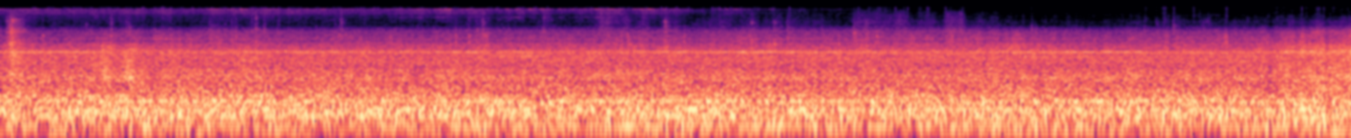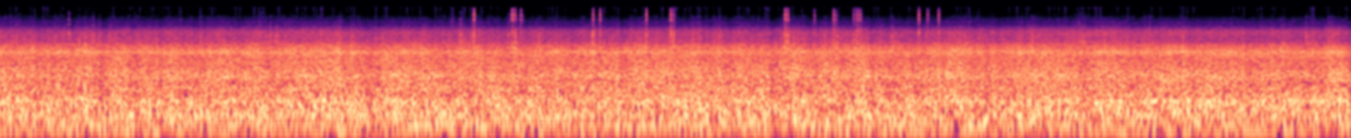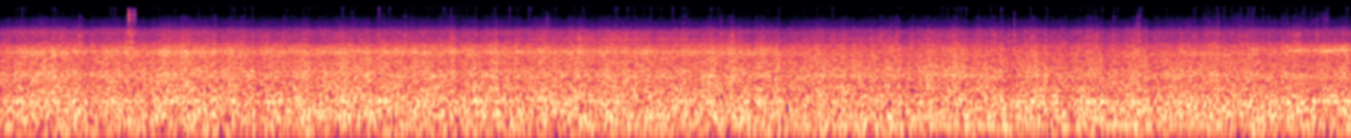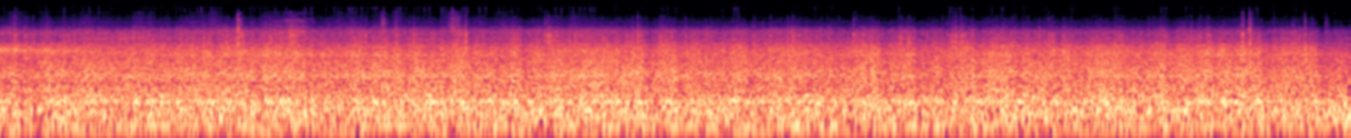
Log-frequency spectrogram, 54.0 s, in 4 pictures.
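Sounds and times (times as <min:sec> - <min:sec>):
train rumble from inside cabin: 0:00.0 - 0:54.0
faint high whine: 0:39.7 - 0:41.4.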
